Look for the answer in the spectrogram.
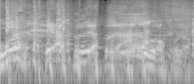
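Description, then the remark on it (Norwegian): A voice mimics a cat hacking up a hairball, making a run of strained, rhythmic gagging and coughing sounds, fairly loud, with no actual words. “Du hoster opp. Hårballer.”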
